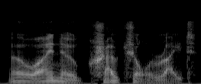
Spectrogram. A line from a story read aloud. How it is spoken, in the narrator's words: said quietly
